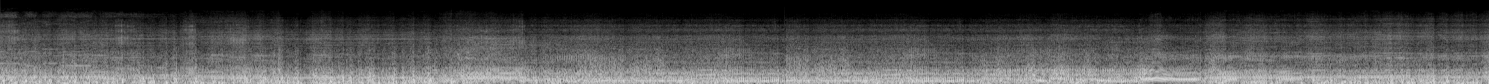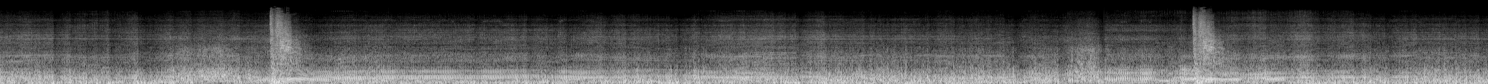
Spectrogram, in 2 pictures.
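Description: Yamaha enduro dirt bike's engine running under way, rising and falling in pitch as it is ridden through the gears. Twice, about two-thirds of the way through and again near the end, it gives a short, sharp rev.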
